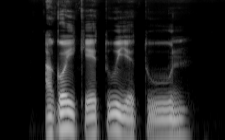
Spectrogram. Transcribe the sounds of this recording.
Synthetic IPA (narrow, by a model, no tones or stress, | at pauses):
aɡoiket̪ujet̪un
